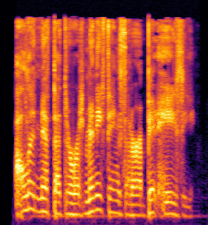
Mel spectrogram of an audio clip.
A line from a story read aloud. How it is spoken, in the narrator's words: Nathan said through gritted teeth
